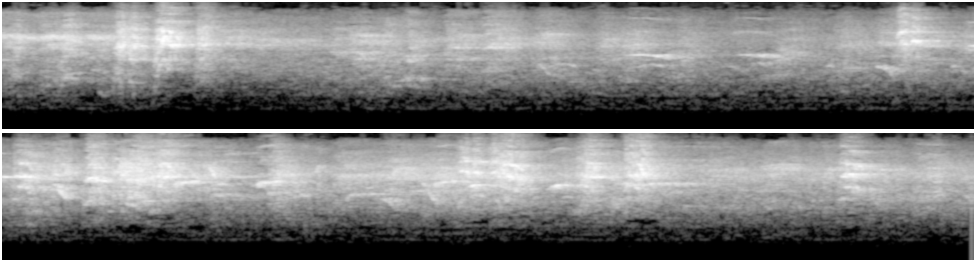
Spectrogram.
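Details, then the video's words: Yellow-faced parrots (Alipiopsitta xanthops) visiting a backyard in their natural Cerrado habitat in Brazil give harsh, grating squawks and chattering notes, several birds overlapping in an irregular stream, with no other clear sounds. "PAPAGAIO-GALEGO (ALIPIOPSITTA XANTHOPS), YELLOW-FACED PARROT, PAPAGAIO-CURRALEIRO, PAPAGAIO-CURAU"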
